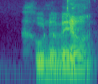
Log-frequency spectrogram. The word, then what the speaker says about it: Groenewegen: So, how do you pronounce it? – Groenewegen.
